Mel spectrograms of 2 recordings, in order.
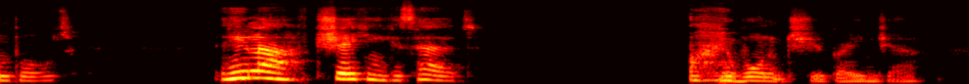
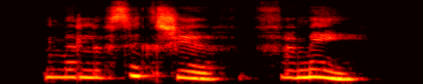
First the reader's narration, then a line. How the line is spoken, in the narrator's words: she whispered back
